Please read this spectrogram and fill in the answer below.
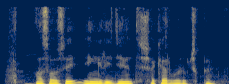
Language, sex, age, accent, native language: Uzbek, male, 25-34, Toshkent shahri, Uzbek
